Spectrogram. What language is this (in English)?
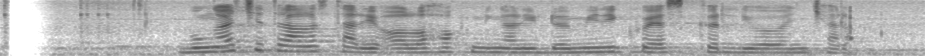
Sundanese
